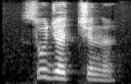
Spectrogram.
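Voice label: "судзӧдчыны", Komi-Zyrian, female; audio dict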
